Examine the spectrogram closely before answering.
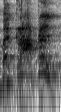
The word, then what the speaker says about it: McLaughlin: It's pronounced Yeah, it's called Mclaughlin and Temecula.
